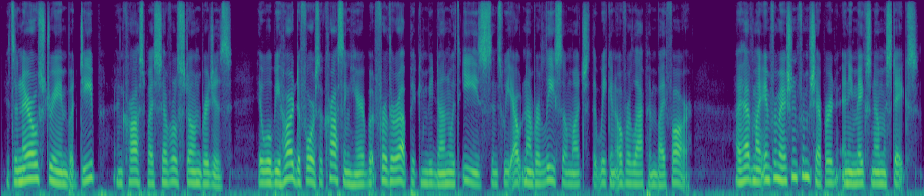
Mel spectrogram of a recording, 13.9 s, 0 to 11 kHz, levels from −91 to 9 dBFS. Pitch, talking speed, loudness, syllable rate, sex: 155 Hz, 235 wpm, -18 LUFS, 6.1 syllables/s, female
